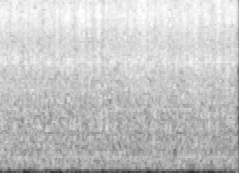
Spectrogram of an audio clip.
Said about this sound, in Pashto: په دې ماشینونو کې د کروندګرو لخوا د باغ څخه ټوله سوې پسته پاکیږي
